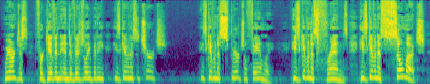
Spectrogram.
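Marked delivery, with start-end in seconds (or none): none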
